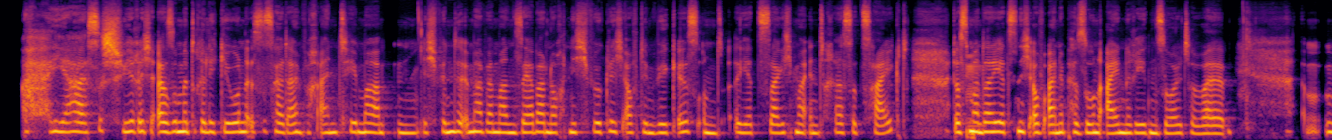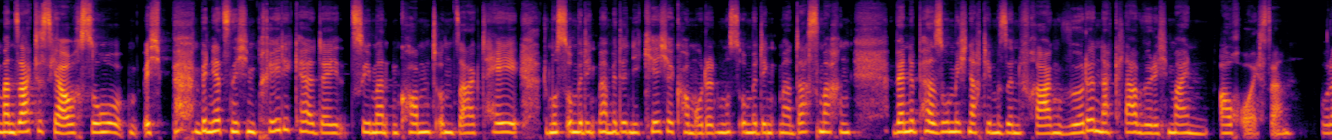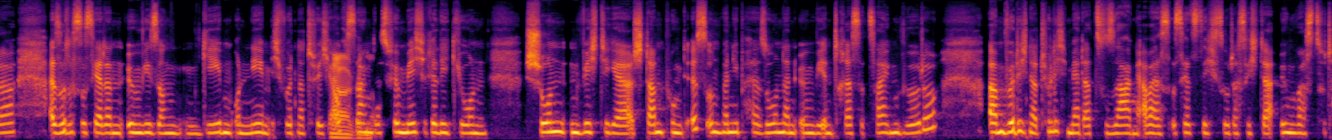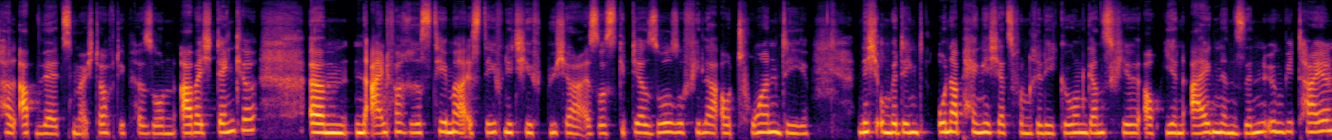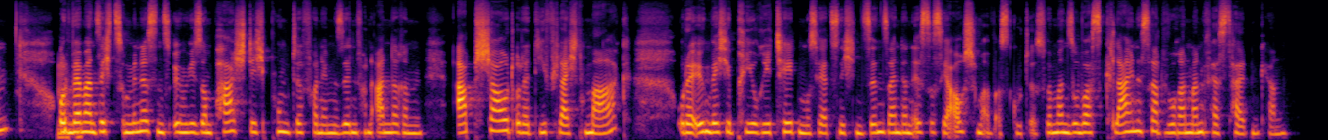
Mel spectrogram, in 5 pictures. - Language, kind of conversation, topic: German, podcast, Was würdest du einem Freund raten, der nach Sinn im Leben sucht?
- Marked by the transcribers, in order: other noise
